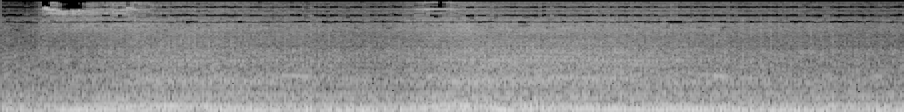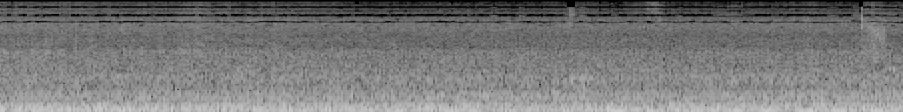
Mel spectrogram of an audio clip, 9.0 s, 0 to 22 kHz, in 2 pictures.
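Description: A damaged 5.7 Hemi Jeep Grand Cherokee engine rumbles loudly and revs up and back down early on, then settles into a steady low idle with no talking.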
